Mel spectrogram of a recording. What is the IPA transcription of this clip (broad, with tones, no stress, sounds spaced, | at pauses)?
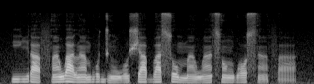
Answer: j i˧ ɾ a˨ f ã˨˦ w a˦˨ l ã˧ b o˧ d͡ʒ ũ˨ w o˨˦ ʃ a˦ b a˦ s o˦˨ m ã˨ w ã˨˦ s ɔ̃˧ ɡ͡b ɔ˧ s ã˨ f a˨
